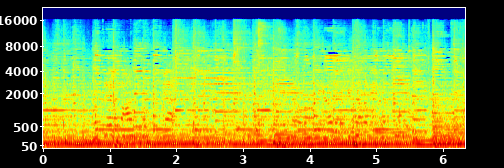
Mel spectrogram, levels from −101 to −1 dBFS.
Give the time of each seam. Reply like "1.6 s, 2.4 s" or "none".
none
